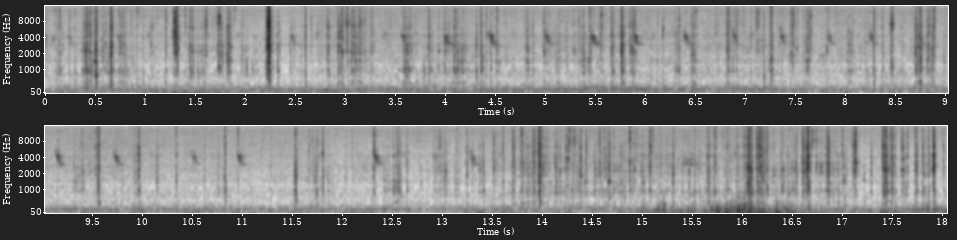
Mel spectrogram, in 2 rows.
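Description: Irregular small plastic clicks and knocks from handling a WPL D12 RC pickup's plastic chassis while a battery pack is fitted into its battery compartment and the cover is worked, over a steady low rumble. The rumble swells briefly near the end.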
